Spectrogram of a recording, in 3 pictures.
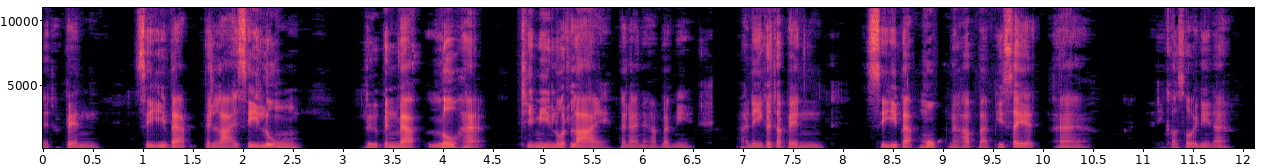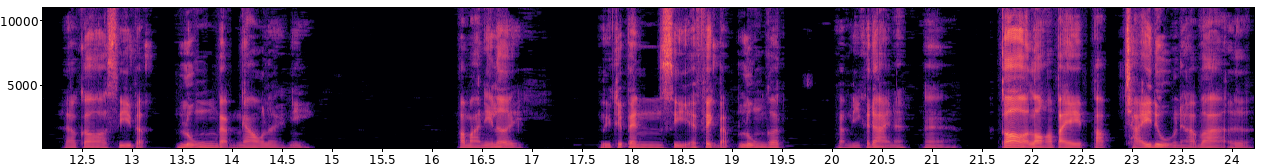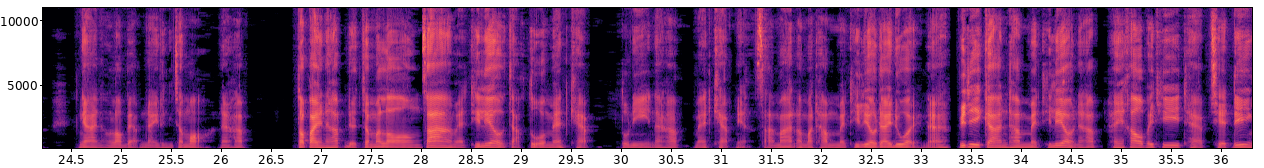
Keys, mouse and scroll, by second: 3.0 click, 12.0-13.4 drag, 17.3 click.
